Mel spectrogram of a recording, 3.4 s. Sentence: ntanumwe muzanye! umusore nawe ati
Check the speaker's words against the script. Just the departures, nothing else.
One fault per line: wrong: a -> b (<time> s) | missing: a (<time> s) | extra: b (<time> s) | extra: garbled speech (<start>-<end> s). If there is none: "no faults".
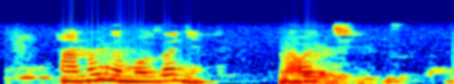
missing: umusore (1.5 s)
